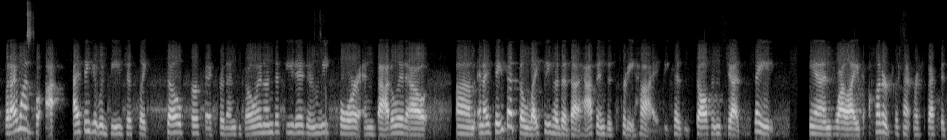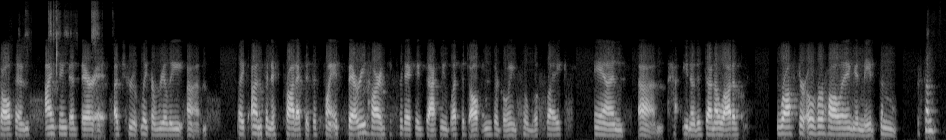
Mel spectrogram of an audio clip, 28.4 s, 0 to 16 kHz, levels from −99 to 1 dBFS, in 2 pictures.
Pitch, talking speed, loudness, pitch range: 170 Hz, 200 wpm, -30 LUFS, 155-195 Hz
